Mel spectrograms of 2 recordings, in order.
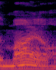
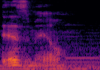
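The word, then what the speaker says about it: Dzemael: son of house zamayo oh that's pronounced as a mile I've been saying I've been saying dismal this is a mile okay so the D silent how quickly we forget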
